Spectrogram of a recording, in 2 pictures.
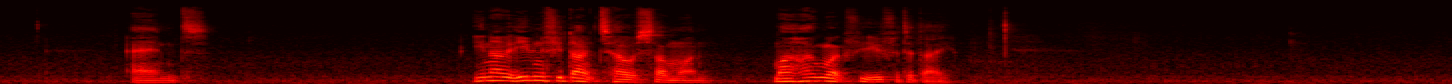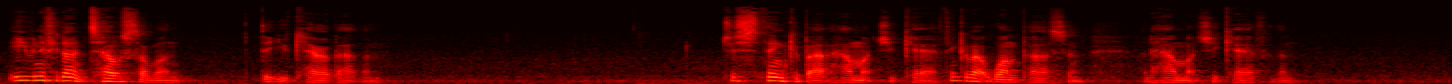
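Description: A middle-aged man talks calmly and close to the microphone, with pauses.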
